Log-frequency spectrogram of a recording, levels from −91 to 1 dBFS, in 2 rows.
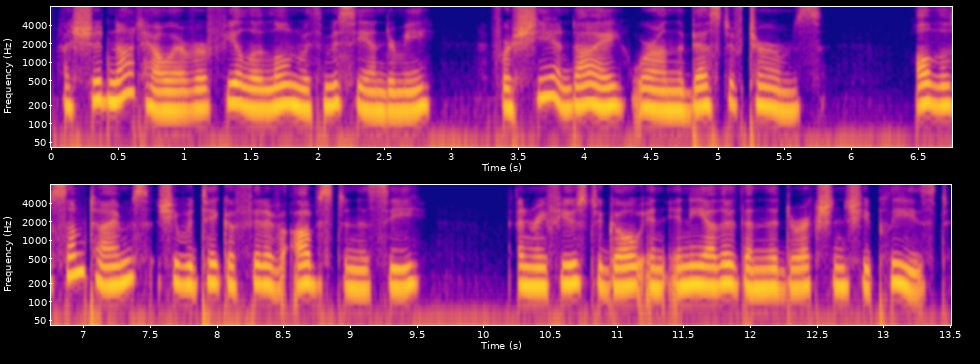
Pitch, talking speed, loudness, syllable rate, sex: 195 Hz, 180 wpm, -15 LUFS, 5.4 syllables/s, female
